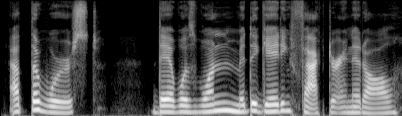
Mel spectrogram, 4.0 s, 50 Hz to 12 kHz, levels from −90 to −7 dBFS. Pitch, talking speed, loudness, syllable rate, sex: 175 Hz, 165 wpm, -19 LUFS, 5.1 syllables/s, female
